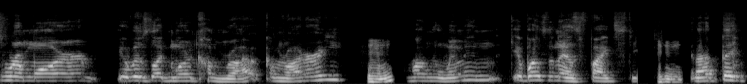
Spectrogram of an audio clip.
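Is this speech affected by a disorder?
Yes: cerebral palsy.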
